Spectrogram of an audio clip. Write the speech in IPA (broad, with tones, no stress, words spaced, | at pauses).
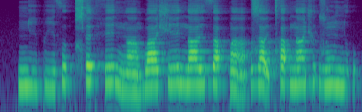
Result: ɲi˨pi˨θʊ˦ʔ t͡ɕʰɛ˦ʔhe˦ ŋã˨bä˦ ʃe˦na˦ɪ̯θä˦ʔ pã˦˨ | za̰˦˨ɪ̯ tʰä˦ʔnã˦ʃʊ˦ʔ zũ˦ɲʊ˦ʔ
